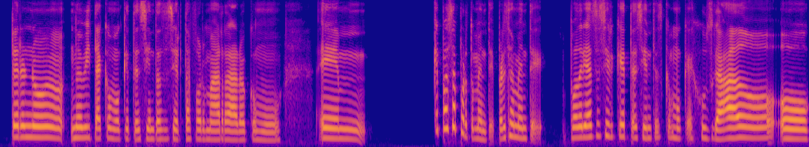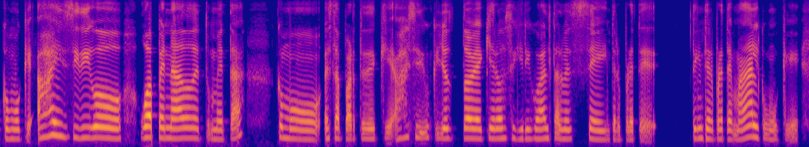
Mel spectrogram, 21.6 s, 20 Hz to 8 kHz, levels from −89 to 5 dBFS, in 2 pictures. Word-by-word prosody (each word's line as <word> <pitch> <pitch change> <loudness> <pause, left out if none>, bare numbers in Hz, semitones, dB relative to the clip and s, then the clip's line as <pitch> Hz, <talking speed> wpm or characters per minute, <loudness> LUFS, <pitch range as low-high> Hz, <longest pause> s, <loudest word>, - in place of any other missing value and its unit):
Pero 230 0 +4
no, 220 -2 +3
no 215 +1 +1
evita 215 -1 +2
como 195 -3 -3
que 195 - -4
te 180 +1 -4
sientas 190 -1 -2
de 190 - -11
cierta 195 0 -2
forma 180 -2 0
raro 170 -1 +1
como, 165 -2 -7 0.4
em 200 -3 0 0.9
¿Qué 360 - -4
pasa 400 +2 +3
por 305 -5 -2
tu 200 - -8
mente?, 185 -4 -4
precisamente. 215 - -3 0.3
Podrías 225 +2 +3
decir 250 -2 -5
que 240 0 +2
te 220 - -4
sientes 210 -1 -5
como 205 -2 -6
que - - -8
juzgado, 210 +1 +4
o 195 -1 +5
como 190 -1 -3
que, - - -5
¡ay!, 250 +2 +2
si 225 0 -4
digo, 210 -2 +4 0.2
o 225 - +8
apenado 210 -2 +5
de 205 -1 -1
tu - - -15
meta. 185 -1 -4 0.4
Como 190 -4 -2
esta 200 - -1
parte 95 +1 -3
de 100 0 -4
que - - -7
ay, - - -5
sí, - - -7
digo, 110 +1 -8
que - - -12
yo 200 - 0 0.2
todavía 200 -1 +4
quiero 200 +1 -2
seguir 200 -2 -10
igual. 195 +1 -2
Tal - - -4
vez 190 0 -5
se 185 -2 -4
interprete 475 - -8 0.5
te 195 - -5
interprete 190 -2 -3
mal 220 +5 +2
como 95 -1 -10
que - - -11
200 Hz, 170 wpm, -24 LUFS, 190-220 Hz, 0.9 s, o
